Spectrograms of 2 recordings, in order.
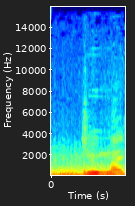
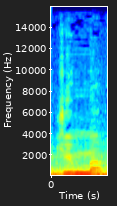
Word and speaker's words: Djuma: You pronounce it with the letter D, Juma, D-J-U-M-A, Juma.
